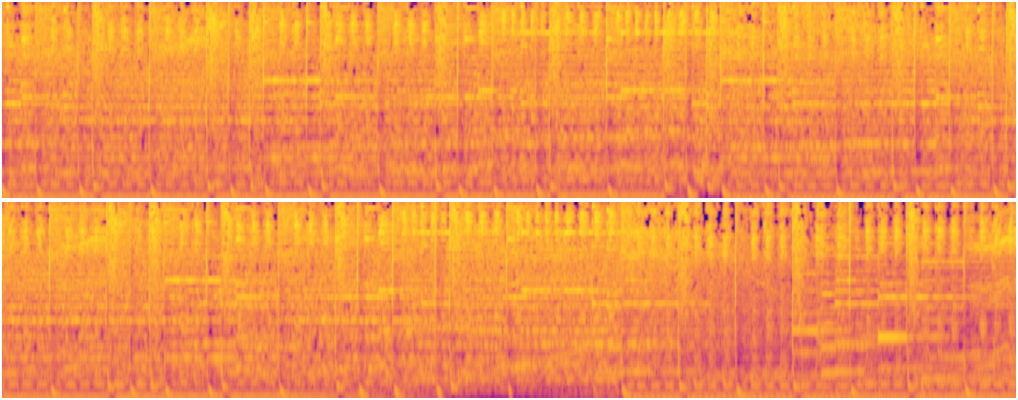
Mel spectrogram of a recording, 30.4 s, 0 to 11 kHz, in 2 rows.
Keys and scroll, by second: 2.9 x, 3.5 shift+super+n, 3.6 shift+super+Return, 4.0 alt+Delete, 4.3 alt+super+d, 4.4 super+v, 5.2 v, 8.5 shift+super+e, 11.4 super+Tab, 19.1 alt+shift+Return, 19.7 alt+Return.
